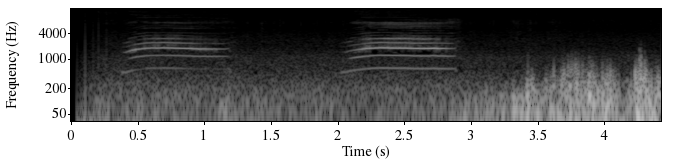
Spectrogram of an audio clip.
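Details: Park cat meowing on 3 August 2023, just after Typhoon No. 6 passed: two drawn-out, clear, slightly rising meows about a second apart, then rustling, crunching footstep noise outdoors.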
